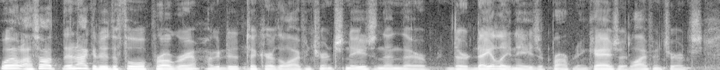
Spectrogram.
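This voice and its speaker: A man talks very fast with a Kentucky accent. He barely pauses at all. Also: medium pitch for a man, ordinary pitch variation. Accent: Kentucky Southern US. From Kentucky, Meade County area. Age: 70s. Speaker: insurance agent. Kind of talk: interview. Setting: studio.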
